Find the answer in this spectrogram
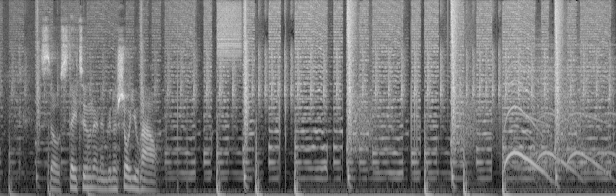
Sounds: speech, music

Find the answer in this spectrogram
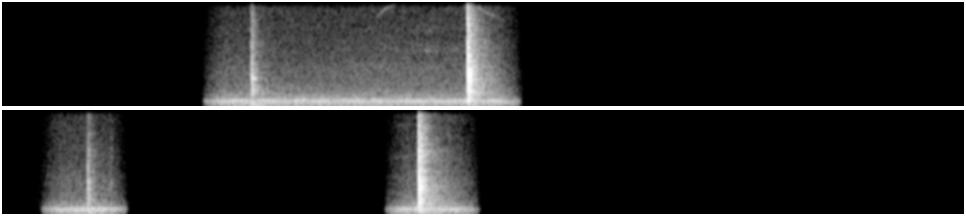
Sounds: speech, inside a small room, glass

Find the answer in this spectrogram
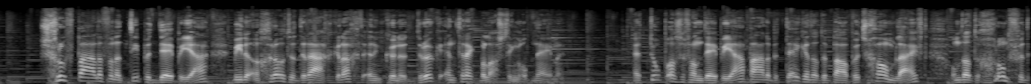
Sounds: speech, music

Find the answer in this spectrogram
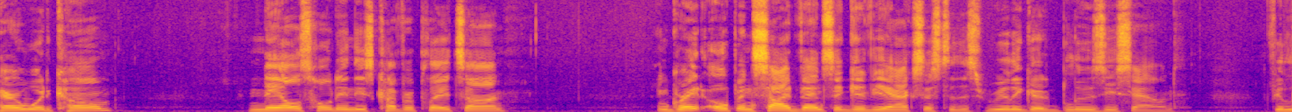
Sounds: speech

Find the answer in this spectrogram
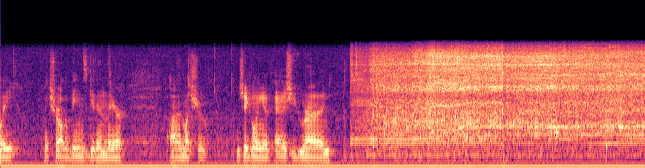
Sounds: blender

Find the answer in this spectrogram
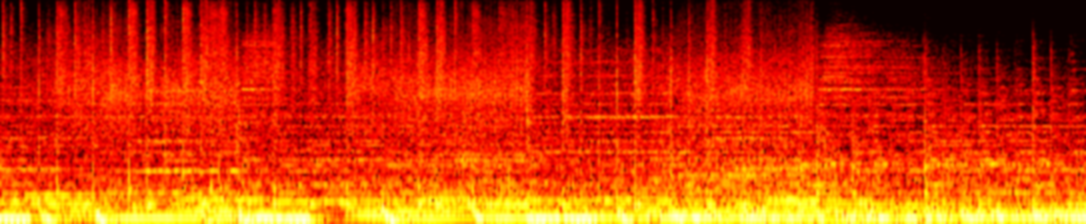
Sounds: music, drum and bass

